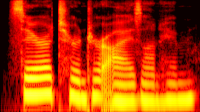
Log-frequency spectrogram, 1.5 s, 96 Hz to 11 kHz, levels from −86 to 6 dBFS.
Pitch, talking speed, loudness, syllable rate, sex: 170 Hz, 240 wpm, -17 LUFS, 5.7 syllables/s, female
